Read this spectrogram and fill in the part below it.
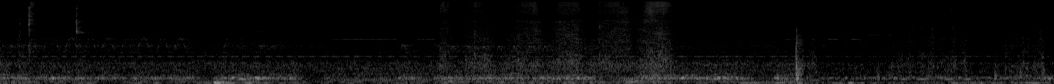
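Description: Continuous light scratchy rubbing of sanding an acrylic robot model part over a low steady hum, fairly quiet, with a few brief louder scrapes along the way.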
